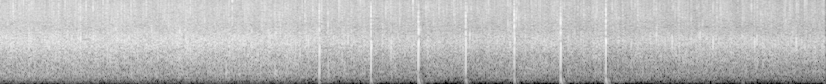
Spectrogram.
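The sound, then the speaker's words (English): An audience gives the Lord a clap offering, applauding in a steady, dense wash of clapping, with a run of about seven sharp, evenly spaced louder claps standing out in the middle before the applause continues. “But I want you to clap for the King of the Universe, amen, that Hulk Hogan needs to get to know.”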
